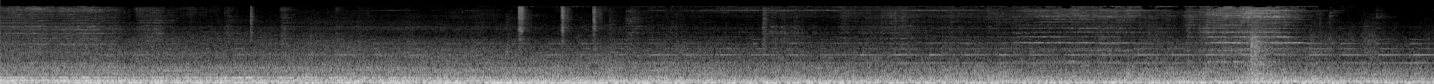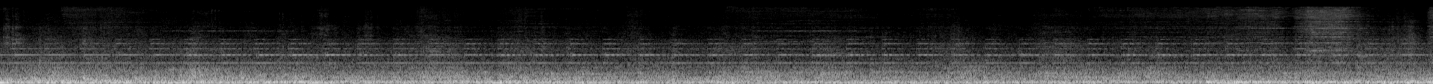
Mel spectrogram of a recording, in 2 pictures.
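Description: BNSF freight train passing over a grade crossing. A diesel locomotive's engine runs loud in the first few seconds, then gives way to the steady rolling and clatter of steel wheels on rail as freight cars go by, with a brief wheel squeal about twelve seconds in. The crossing's GS Type 3 electronic bell rings throughout.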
